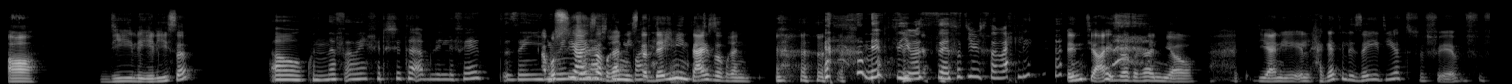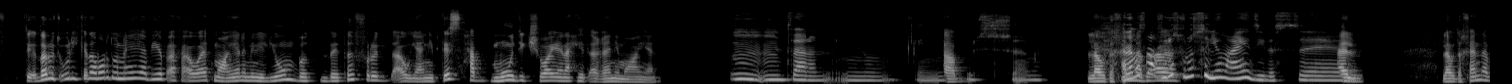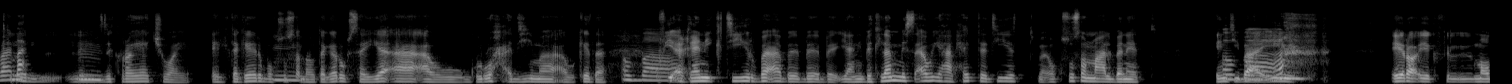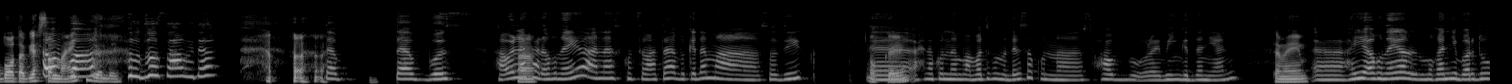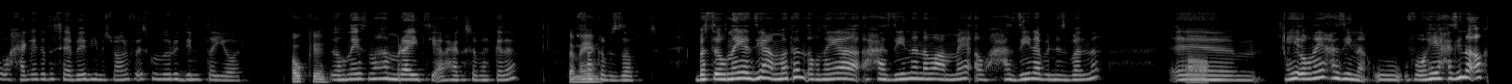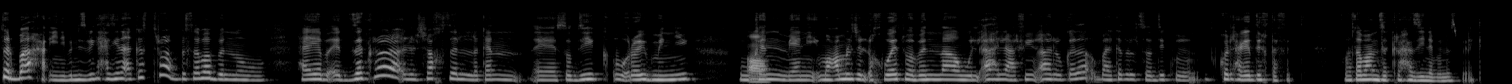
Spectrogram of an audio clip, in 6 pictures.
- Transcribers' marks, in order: chuckle; laughing while speaking: "نفسي بس صوتي مش سامح لي"; chuckle; laughing while speaking: "أنتِ ع"; laughing while speaking: "عايزة تغني آه"; in English: "مُودِك"; chuckle; laughing while speaking: "أوبّا، موضوع صعب ده"; tapping; in English: "Extra"
- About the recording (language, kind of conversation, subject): Arabic, podcast, إزاي الموسيقى بتأثر على يومك وعلى صحتك النفسية؟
